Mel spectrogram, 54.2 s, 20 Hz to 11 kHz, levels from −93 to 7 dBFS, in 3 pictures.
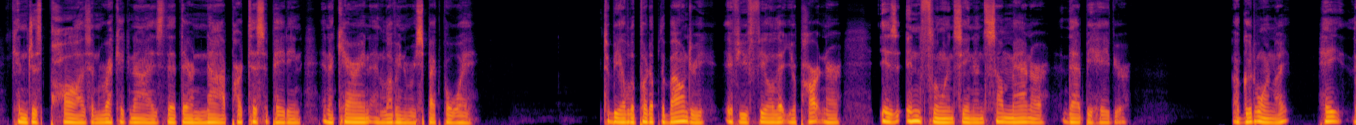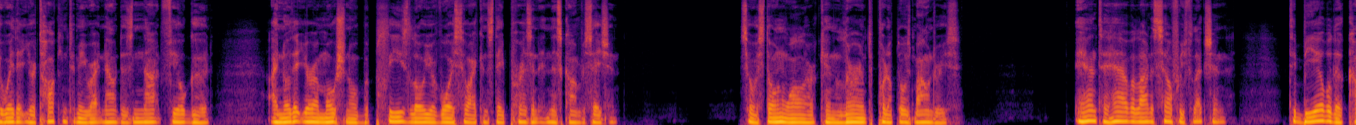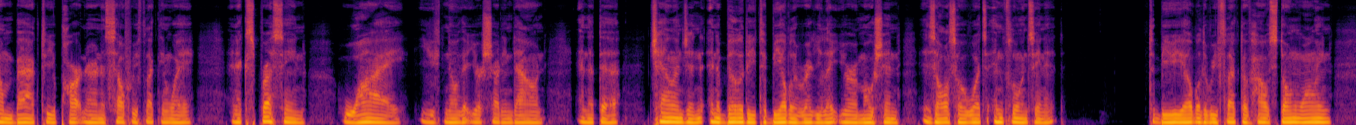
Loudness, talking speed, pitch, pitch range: -18 LUFS, 155 wpm, 105 Hz, 95-110 Hz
